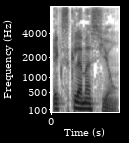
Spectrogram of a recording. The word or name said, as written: exclamation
